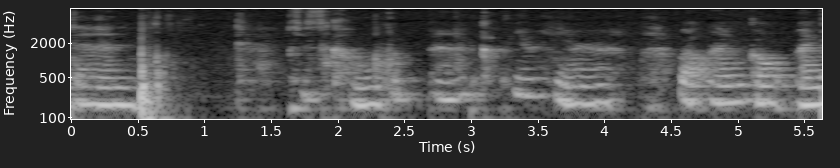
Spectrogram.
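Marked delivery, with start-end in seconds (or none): 1.7-4.2 soft whispered instruction; hushed tutorial tip. Real, not acted. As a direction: whisper it confidingly.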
